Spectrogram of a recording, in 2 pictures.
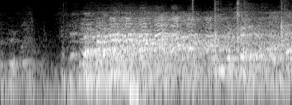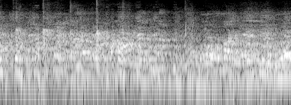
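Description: Many people in an audience talk at once.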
